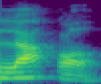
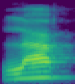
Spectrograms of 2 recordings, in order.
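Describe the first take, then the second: First: The final consonant ends with an upward bounce. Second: The final consonant stops flat without a bounce. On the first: The speaker calls it right. "উপরের দিকে ধাক্কা" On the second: The speaker calls it wrong. "তাহলে আপনার পড়া শুদ্ধ হবে না"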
